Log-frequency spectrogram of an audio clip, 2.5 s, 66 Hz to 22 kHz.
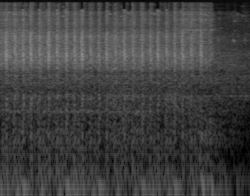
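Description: Rapid automatic gunfire in the video game XCOM 2 as a turret is shot, a fast steady burst of shots lasting about two seconds before cutting off.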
